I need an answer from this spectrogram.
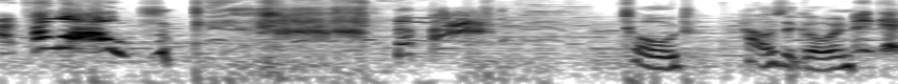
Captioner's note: cat hacking up laughter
